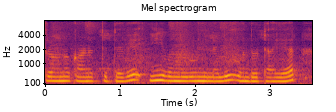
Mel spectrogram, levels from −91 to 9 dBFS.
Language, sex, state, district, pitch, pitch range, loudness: Kannada, female, Karnataka, Koppal, 195 Hz, 190-215 Hz, -12 LUFS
